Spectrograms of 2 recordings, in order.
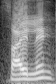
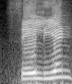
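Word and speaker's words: salient: चलो अब हेडिंग बोलो साइलेंट नहीं होता है भगवान मेरा बच्चा सब कब सम लेगा सेलियंट है तो साइलेंट तो साइलेंट फीचर होगा तो मैं ऐसे ही पढ़ाऊंगा ना साइलेंट फीचर है ना आवाज नहीं आ रहा देख अगर ये साइलेंट फीचर होगा तो मैं साइलेंटली बोलूंगा यह सेलियंट है सेलिट मतलब इंपॉर्टेंट अब सुनो यह सेलियंट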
